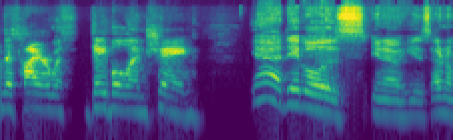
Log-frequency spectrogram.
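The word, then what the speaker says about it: Schoen: shahon i mean i i thought it was pronounced shahoon but john mara says it's shane it's not a any but it's pronounced shane even though it's is s-h-o-e-h-e-n it's chain it's joe shane as the new gm of the new york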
